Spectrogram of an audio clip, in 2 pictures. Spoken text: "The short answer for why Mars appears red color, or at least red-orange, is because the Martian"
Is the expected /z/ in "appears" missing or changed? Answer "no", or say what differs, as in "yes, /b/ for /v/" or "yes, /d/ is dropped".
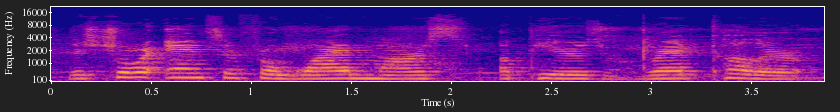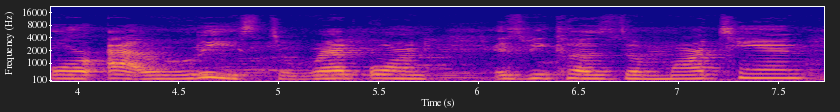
no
